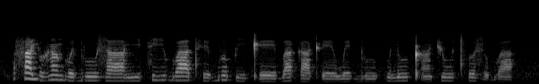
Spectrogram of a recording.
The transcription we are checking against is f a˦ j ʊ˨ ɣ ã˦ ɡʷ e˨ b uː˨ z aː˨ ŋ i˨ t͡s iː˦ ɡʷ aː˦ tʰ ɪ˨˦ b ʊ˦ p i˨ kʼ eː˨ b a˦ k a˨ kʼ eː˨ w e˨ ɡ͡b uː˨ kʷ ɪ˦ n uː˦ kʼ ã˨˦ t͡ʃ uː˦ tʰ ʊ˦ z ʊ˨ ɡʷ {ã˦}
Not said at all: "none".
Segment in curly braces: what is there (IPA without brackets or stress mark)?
a˦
